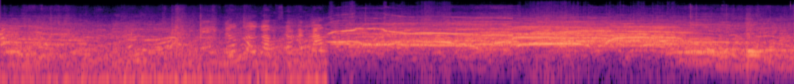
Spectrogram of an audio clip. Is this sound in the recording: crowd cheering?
yes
